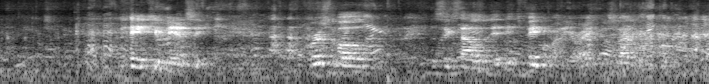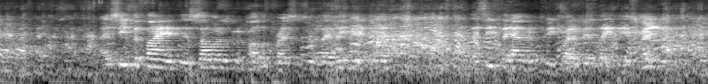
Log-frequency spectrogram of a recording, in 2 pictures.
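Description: A middle-aged man speaks cheerfully into a microphone over a loudspeaker.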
